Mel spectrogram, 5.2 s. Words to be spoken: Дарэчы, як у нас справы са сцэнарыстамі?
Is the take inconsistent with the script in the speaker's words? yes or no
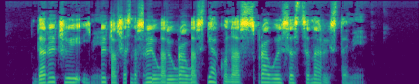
yes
